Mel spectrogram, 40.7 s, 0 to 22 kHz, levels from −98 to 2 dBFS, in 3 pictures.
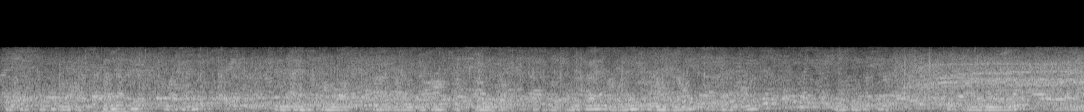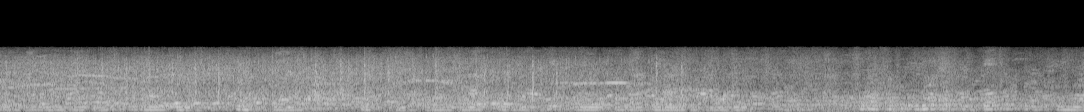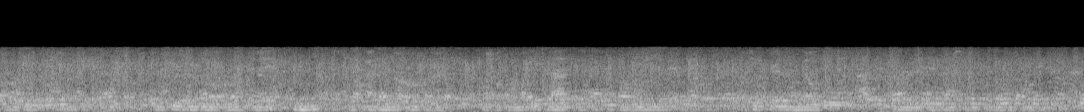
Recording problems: high frequencies cut off; severe; nothing above 4 kHz
room echo; slight; dies away in 0.3 s
off-mic speech; somewhat distant
muffled; very slightly; fading above 2.5 kHz
murmuring crowd; very loud; throughout; 4 dB above the speech

